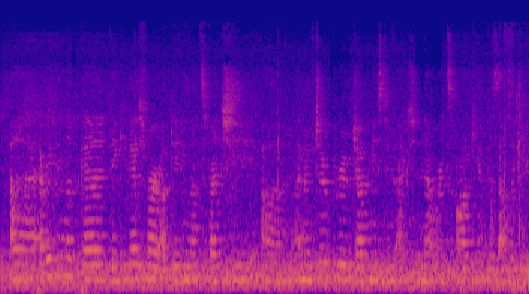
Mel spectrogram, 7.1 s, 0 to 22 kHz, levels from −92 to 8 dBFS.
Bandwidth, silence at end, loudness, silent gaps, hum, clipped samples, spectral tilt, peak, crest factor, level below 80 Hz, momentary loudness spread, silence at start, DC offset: 15.5 kHz; 0 s; -34 LUFS; none; none; under 0.1%; -6.5 dB/octave; -18 dBFS; 14 dB; -54 dBFS; 3 LU; 0 s; under 0.1%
